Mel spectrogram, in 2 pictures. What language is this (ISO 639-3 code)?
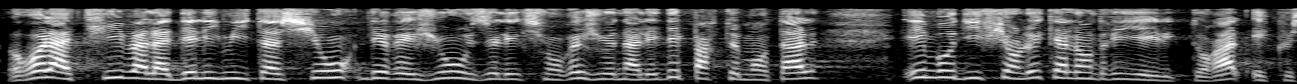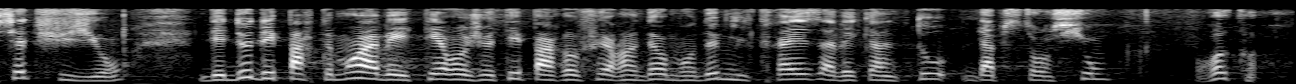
fra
